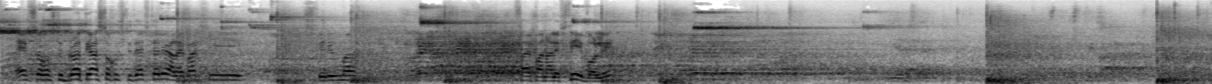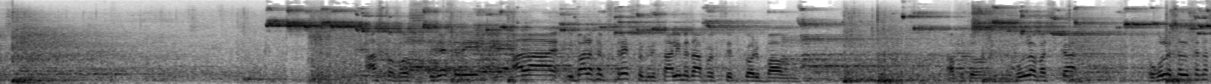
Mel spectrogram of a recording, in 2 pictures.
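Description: Men shout and call out to each other in a large echoing gym.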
